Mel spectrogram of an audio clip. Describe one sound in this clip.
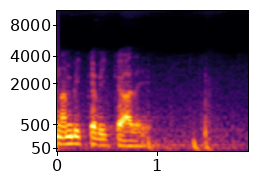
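A man speaks forcefully, briefly.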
